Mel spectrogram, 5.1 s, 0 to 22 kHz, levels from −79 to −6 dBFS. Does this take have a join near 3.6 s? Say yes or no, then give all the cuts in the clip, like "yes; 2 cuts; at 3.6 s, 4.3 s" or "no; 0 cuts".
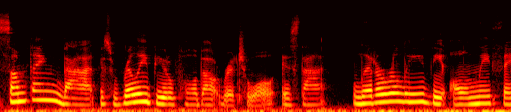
no; 1 cut; at 1.1 s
